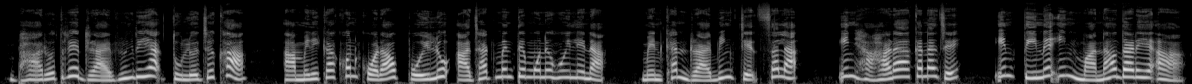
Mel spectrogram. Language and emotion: Santali, surprised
